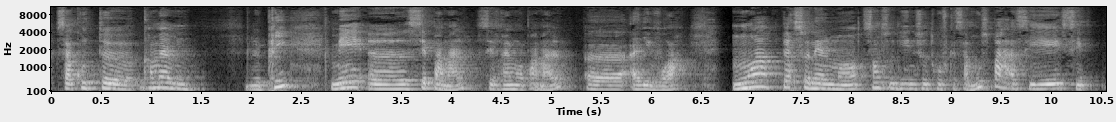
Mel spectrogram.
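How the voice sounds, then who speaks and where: A woman gives casual beauty advice to her viewers. She lisps, so her s sounds slide toward a slushy sh. Her delivery is informal and emphatic, dotted with English interjections, and the room adds a clear echo. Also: on the low side, a little slow. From Senegal. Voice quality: lisp, slushy sh-like s. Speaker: beauty vlogger. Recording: roomy, echoing indoor sound.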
